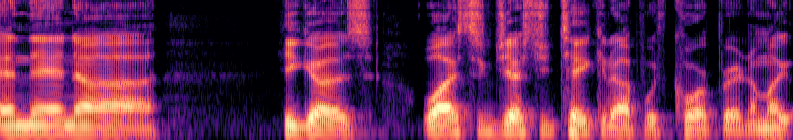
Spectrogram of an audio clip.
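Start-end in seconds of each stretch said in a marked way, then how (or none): 2.1-3.7 sassy put-on voice. Retelling a reply from a man on a flight: imitating someone being sassy.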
